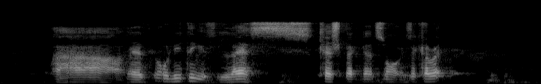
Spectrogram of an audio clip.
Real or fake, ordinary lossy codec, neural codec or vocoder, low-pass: fake; none; codec, 16 kHz in and 24 kHz out, 1.1 kbps, FireRedTTS-2 codec; 7.2 kHz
